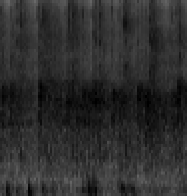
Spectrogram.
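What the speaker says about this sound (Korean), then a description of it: "저희 다시 한 번 더 이제 멋진 발제를 해주신 도토리 기획단 단장님께 박수 한 번만 더" A small audience at a university student housing debate forum claps for a presenter, giving scattered, uneven hand claps with a few sharper individual claps standing out, moderately close and without talk.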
